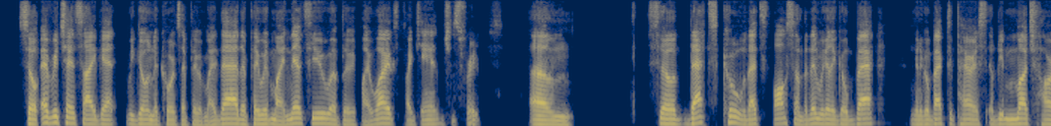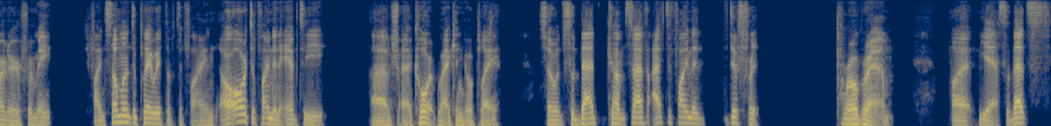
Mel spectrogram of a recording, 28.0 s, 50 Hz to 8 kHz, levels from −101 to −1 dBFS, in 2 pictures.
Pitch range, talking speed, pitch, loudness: 95-120 Hz, 200 wpm, 110 Hz, -29 LUFS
